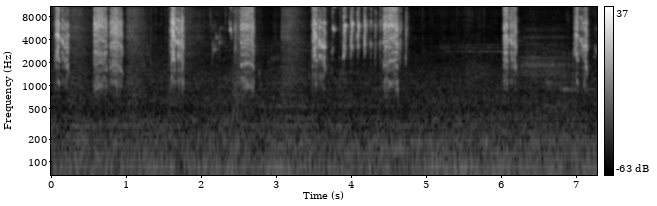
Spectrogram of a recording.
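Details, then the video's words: Yellow-sided conures chirping in scattered harsh bursts, some doubled and one rapid stuttering series, over faint background hiss. "Yellow sided conures chirping"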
